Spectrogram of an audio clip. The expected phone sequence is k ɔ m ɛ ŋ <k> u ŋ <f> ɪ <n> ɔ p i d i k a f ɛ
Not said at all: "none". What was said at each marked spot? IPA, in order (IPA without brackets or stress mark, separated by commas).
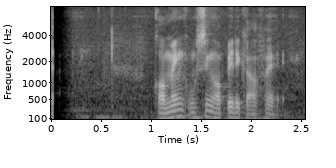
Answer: k, s, ŋ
